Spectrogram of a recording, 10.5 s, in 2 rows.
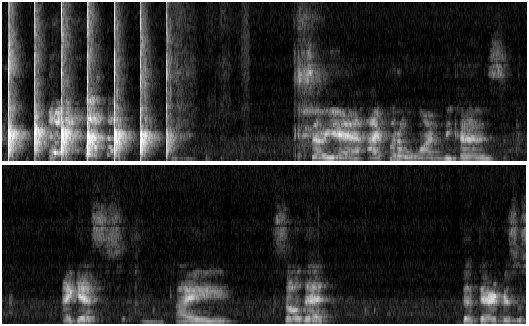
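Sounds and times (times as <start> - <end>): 
sharp hand claps: 0.0 - 2.0
speech: 3.2 - 5.2, 5.8 - 8.6, 9.8 - 10.4.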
